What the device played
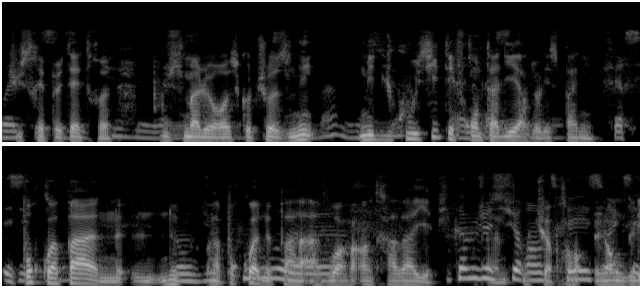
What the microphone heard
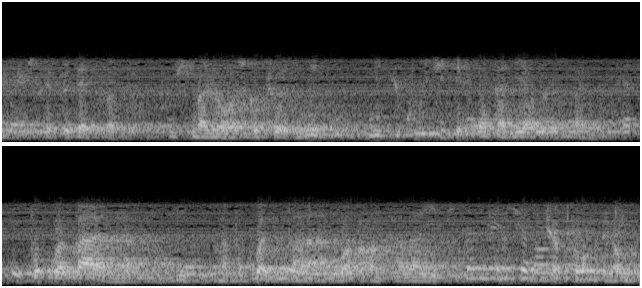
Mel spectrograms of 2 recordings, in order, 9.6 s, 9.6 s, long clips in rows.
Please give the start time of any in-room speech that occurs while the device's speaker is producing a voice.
none

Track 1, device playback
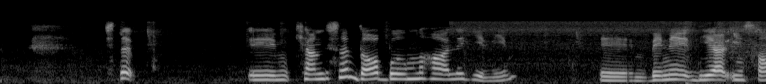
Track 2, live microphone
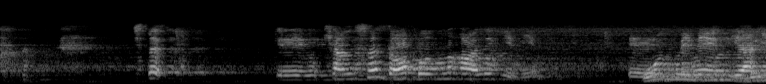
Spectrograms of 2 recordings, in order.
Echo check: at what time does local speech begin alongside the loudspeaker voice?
6 s

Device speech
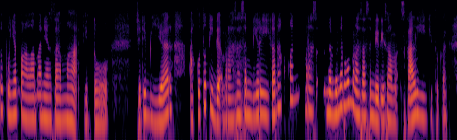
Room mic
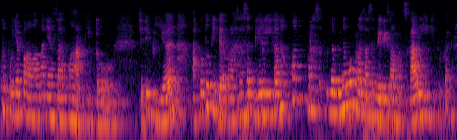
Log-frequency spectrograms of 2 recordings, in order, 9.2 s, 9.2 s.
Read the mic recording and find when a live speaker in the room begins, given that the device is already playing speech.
none

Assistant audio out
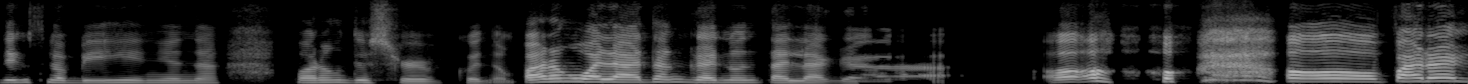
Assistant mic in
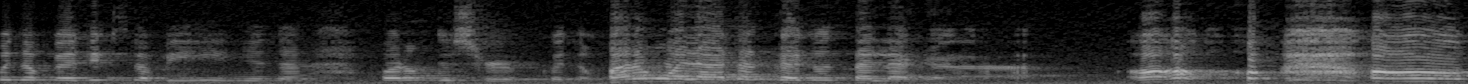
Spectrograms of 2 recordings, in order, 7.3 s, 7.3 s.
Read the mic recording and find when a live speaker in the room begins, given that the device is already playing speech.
none

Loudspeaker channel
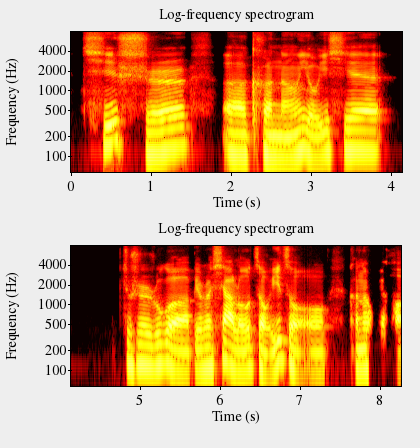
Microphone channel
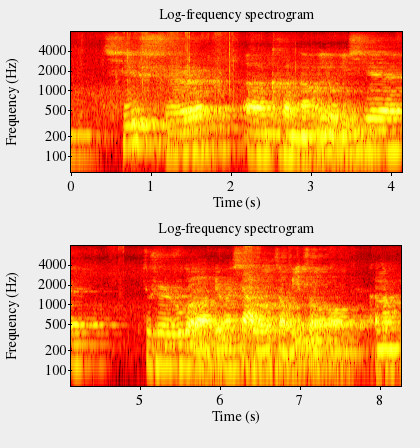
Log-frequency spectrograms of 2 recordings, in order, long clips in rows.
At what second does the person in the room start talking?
3 s

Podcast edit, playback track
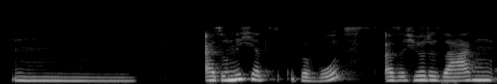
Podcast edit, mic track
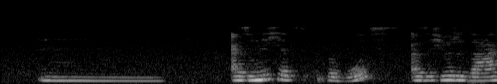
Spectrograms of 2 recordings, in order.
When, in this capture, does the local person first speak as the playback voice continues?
none

